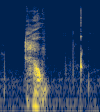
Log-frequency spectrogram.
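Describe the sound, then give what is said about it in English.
A crunchy bite of the last of a taco, a burst of crackling followed by quieter wet chewing and a sharp click, with no one talking. “And that's the last of my taco.”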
